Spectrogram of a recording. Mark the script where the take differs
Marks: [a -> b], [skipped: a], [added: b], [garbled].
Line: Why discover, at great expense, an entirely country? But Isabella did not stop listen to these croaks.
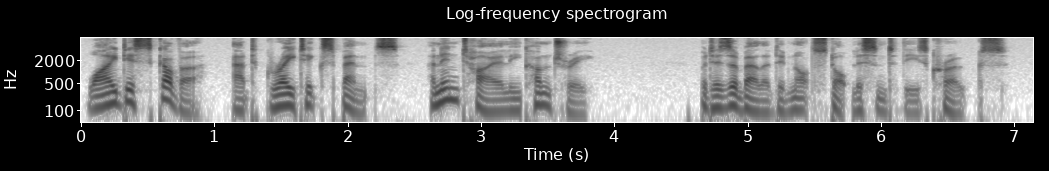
Why discover, at great expense, an entirely country? But Isabella did not stop listen to these croaks.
